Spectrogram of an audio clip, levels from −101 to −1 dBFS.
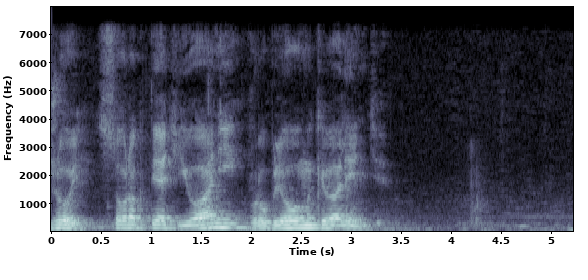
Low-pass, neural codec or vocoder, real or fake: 7.2 kHz; none; real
